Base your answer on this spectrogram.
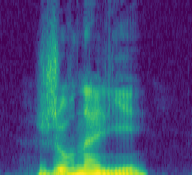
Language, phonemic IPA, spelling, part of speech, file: French, /ʒuʁ.na.lje/, journalier, adjective / noun, Fr-journalier.ogg
- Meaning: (adjective) 1. daily, every day 2. uncertain, ephemerous, precarious; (noun) a journeyman, laborer employed on a daily basis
